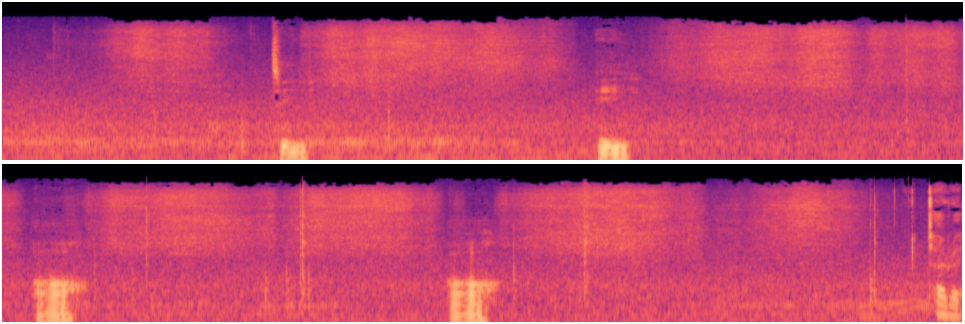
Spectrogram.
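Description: A planchette slides and scrapes softly across a wooden board.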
